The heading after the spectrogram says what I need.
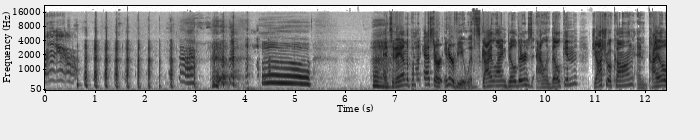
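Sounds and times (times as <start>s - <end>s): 
cat meowing: 0.0s - 0.8s
laughter: 0.6s - 5.4s
speech: 6.9s - 12.4s.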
